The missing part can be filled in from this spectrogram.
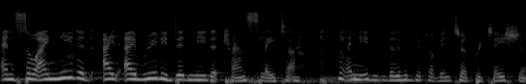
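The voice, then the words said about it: Queen's English accent. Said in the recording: “I was coming from a place where we spoke the Queen's English ... they would hear my accent”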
